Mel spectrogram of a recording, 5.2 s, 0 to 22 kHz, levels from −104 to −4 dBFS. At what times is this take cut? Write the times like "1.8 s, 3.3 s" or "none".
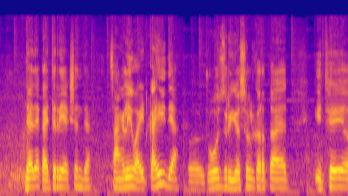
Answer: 2.9 s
